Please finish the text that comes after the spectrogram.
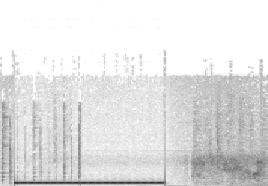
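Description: A steady, loud telephone dial tone hums for about two seconds as a call is being placed, then cuts off abruptly into soft rustling background noise.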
